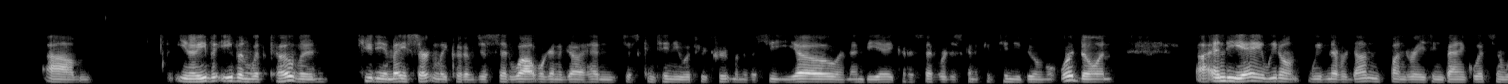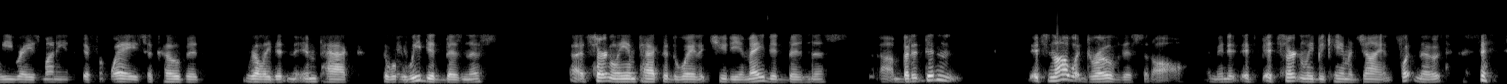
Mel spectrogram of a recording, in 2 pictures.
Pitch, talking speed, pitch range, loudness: 125 Hz, 195 wpm, 120-135 Hz, -20 LUFS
